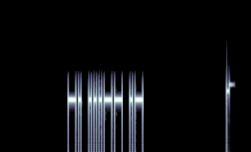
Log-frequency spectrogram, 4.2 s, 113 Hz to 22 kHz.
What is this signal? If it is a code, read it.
Morse code, heard as a keyed tone, about 28 wpm, 700 Hz. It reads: N3A
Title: Common Cut Numbers - 3-Digit 28wpm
